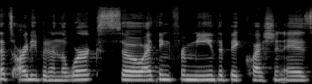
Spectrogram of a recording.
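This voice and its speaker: A woman talks at a fairly quick pace and medium pitch. The recording is very clean, with a silent background. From Mexico, partly Scotland. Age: 20s. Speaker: podcast co-host, fintech worker. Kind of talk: casual chat.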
